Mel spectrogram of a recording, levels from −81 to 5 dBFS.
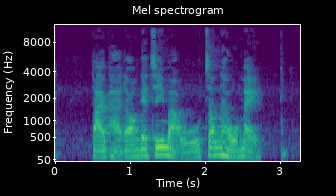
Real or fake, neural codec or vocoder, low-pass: real; none; 10.8 kHz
